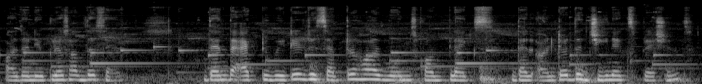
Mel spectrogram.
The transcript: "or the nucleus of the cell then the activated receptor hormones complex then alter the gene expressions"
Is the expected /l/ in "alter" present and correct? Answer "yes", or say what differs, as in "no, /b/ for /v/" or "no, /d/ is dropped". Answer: no, /n/ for /l/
